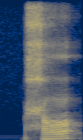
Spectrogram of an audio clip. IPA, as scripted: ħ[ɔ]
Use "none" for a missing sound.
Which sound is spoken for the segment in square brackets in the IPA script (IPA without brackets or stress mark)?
ɔ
